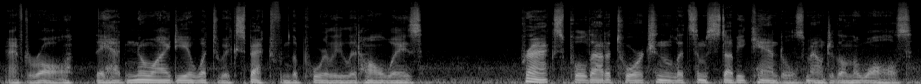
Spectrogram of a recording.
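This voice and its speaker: A man's voice: low voice, normal speed, darkish tone, a little hiss or hum. A man narrating scripted fantasy fiction as an audiobook reader.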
